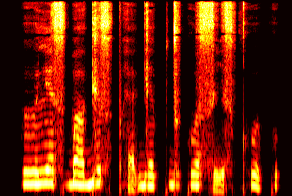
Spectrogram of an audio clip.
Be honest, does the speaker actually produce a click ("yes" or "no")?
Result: no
